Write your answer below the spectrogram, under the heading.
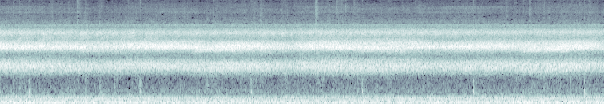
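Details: Large chorus of frogs singing during rain, a continuous layered trill that holds steady without pause, backed by a constant low rushing noise and occasional soft ticks.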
